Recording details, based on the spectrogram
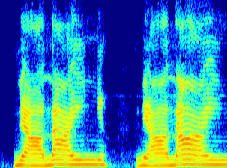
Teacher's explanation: पुढे ज आलाय ज च छ ज झ तर तो त्याचा ज वर्ग असल्यामुळे अनुस्वाराचा उच्चारण यकार आहे तो पण तो य नाही नुसता तो नाकातन पण आला पाहिजे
